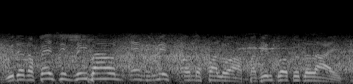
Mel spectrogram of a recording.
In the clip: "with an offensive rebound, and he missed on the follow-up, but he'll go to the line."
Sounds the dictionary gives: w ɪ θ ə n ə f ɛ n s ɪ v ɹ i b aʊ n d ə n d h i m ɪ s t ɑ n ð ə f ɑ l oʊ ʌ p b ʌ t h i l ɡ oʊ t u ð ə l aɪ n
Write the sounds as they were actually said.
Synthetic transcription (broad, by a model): w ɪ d ə n ə f ɛ n s ɪ v ɹ i b aʊ n d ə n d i m ɪ s t ɑ n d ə f ɑ l oʊ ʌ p b ʌ t h i l ɡ oʊ t u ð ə l aɪ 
